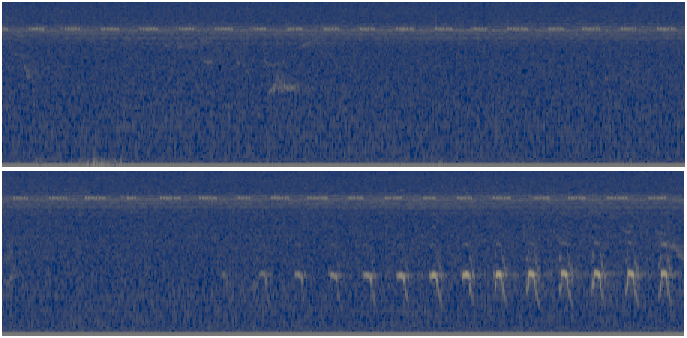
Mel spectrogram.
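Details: A male Blue-crowned trogon gives a run of about a dozen soft, evenly spaced mid-pitched notes, quickening and growing louder, over a steady high insect whine.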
